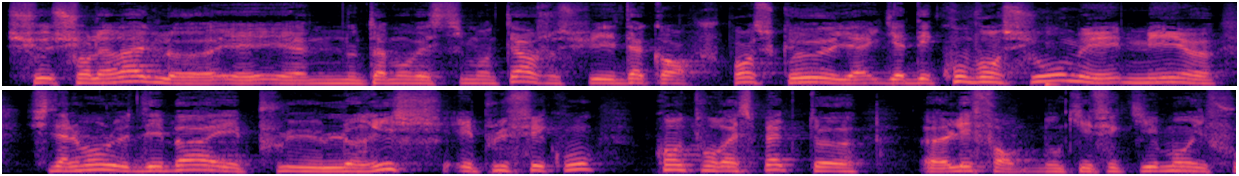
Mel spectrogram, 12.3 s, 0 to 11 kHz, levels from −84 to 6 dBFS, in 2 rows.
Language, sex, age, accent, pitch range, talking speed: French, male, 30-49, French, 145-180 Hz, 160 wpm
